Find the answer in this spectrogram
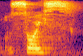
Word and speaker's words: Seuss: Seuss, mais en fait, ça se prononce Seuss, parce que c'est allemand en fait, c'était le nom de famille de sa mère.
